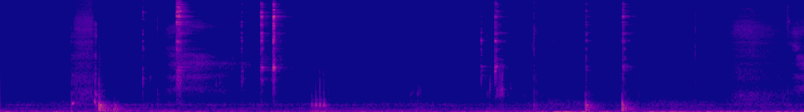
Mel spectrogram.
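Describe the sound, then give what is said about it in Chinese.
Drinking glasses clink together softly a few times in a toast, with light rustling and faint breathing in between; no one speaks. “干杯！”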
